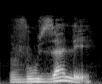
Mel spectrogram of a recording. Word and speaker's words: vous allez: We'll have this little link between the two. Vous allez. Vous allez.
